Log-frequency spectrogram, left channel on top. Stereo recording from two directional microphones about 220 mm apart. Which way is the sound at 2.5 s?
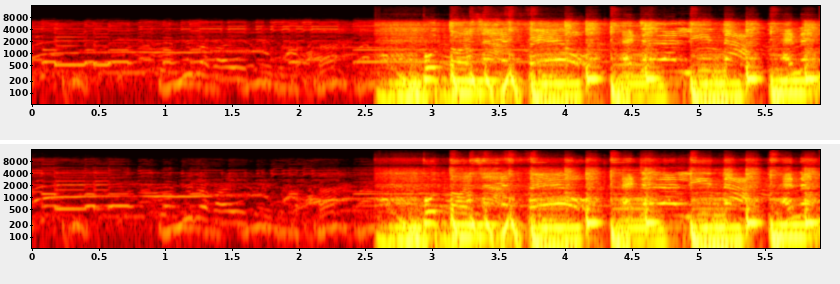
10° right (ahead or behind).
